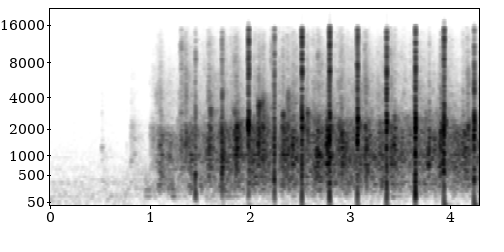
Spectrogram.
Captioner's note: audience applauds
